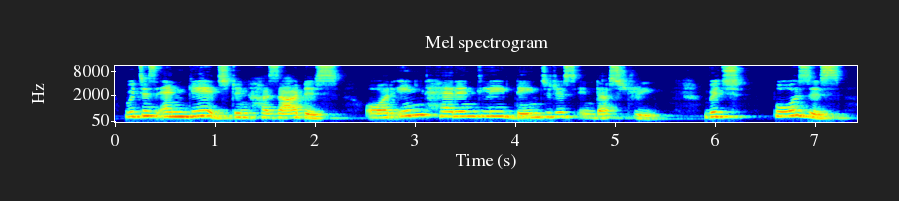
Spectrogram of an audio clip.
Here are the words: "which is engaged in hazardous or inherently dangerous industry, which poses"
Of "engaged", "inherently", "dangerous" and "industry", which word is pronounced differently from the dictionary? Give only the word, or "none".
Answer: none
